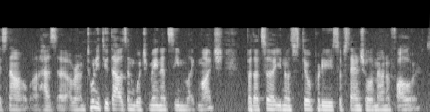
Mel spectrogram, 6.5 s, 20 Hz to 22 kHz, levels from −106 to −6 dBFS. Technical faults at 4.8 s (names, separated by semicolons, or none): noise suppressor artifacts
